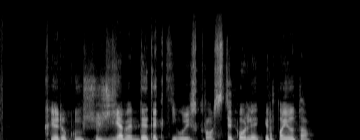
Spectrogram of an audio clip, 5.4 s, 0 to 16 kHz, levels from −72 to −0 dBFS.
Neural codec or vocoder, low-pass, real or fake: codec, 44.1 kHz, 3.4 kbps, Pupu-Codec; 14.4 kHz; fake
